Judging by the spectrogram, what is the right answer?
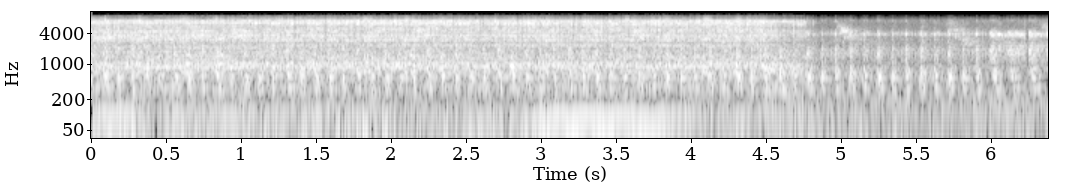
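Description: A GI Joe toy helicopter's built-in electronic helicopter sound, a rapid chopping rotor effect played through the toy's small speaker. About five seconds in it changes to a thinner pulsing with a steady high whine.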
